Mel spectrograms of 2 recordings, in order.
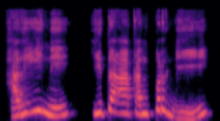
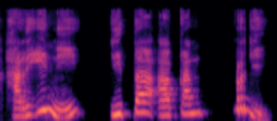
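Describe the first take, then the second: First: Higher question tune, "pergi" rising at the end; questioning intonation. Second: Higher, deliberate statement, "pergi" set apart and falling; pause, then land firmly on "pergi"; stress on pergi. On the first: Coach shows changed meaning, "pergi" rising as a question. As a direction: ask it, lifting the voice on "pergi". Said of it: "seperti kita bertanya". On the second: Coach demonstrates emphasis, "pergi" stressed and falling. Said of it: "perginya kita tekankan". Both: Shown as a demonstration.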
